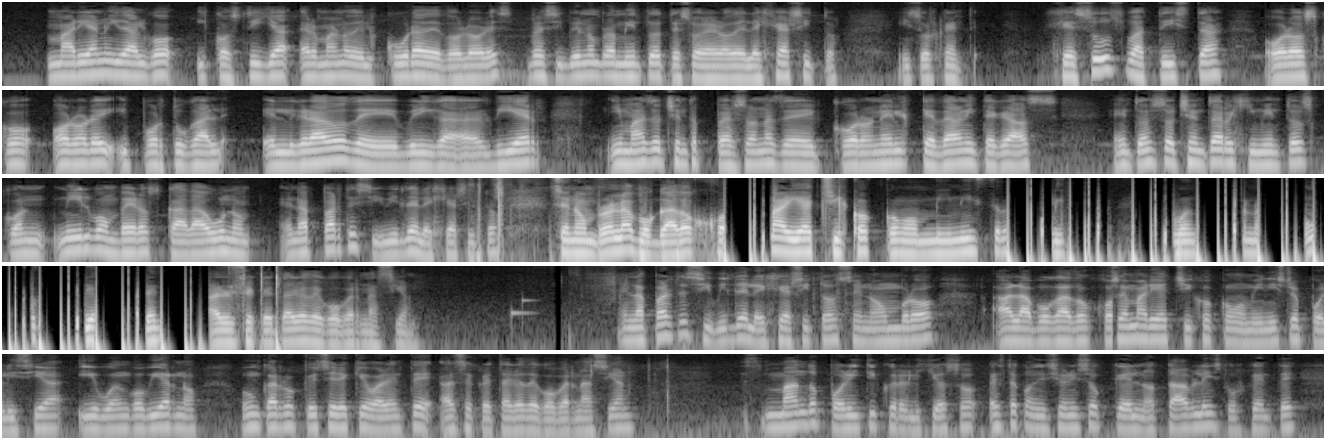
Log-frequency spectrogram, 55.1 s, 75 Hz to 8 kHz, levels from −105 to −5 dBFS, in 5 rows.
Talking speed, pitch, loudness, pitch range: 120 wpm, 130 Hz, -27 LUFS, 120-135 Hz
